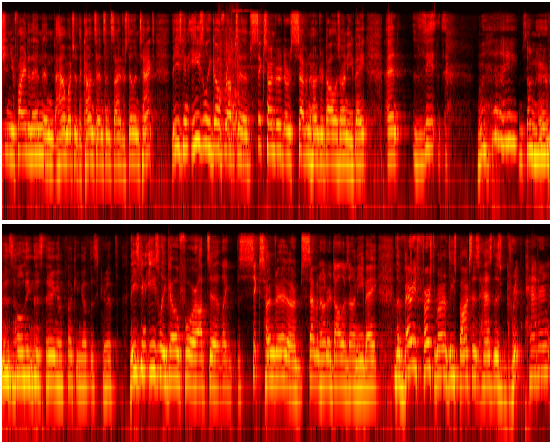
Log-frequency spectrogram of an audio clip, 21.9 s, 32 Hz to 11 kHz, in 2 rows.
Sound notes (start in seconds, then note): 8.6 exasperated noise; 8.6 stuttering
